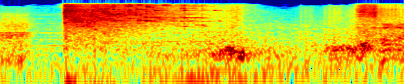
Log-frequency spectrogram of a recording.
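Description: Glass shattering: a sudden crash about a third of a second in, followed by tinkling fragments.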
